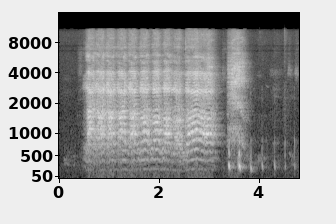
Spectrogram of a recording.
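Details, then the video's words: Green-winged macaw saying hello fast in a light voice, running rapid, hoarse, speech-like hellos together for about two and a half seconds, then starting his own "lalala" song with a short burst and a few soft clicks. "greenwinged macaw saying hello fast, then he sing"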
